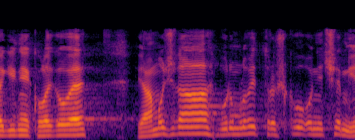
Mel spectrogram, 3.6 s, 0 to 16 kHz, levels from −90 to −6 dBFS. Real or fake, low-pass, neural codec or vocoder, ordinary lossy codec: real; 7.2 kHz; none; MP3, 48 kbps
